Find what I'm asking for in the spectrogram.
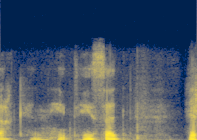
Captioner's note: speaking in the Tlingit language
